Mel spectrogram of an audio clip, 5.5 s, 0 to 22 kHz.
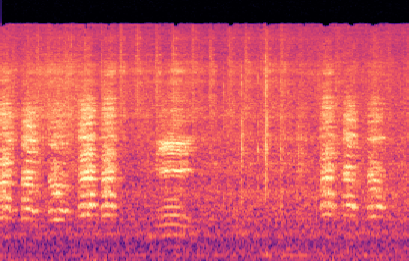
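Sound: goose honking in video game Force of Nature 2

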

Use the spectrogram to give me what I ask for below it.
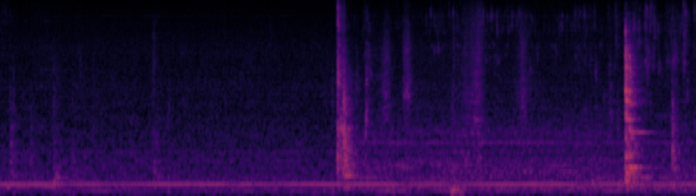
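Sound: parts washer pump running, spraying liquid

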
